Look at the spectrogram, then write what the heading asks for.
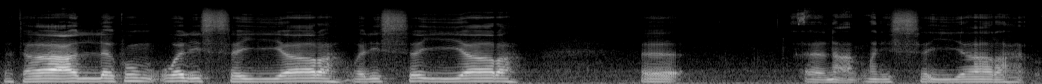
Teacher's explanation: الميم الساكنة قبل الواو حكمها إظهار، يسمى الإظهار الشفوي.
